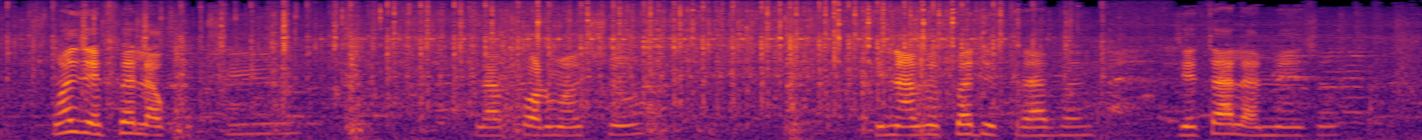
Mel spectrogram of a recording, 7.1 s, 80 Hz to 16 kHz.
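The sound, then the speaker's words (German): A 1960s sewing machine, worked by a seamstress sewing fabric, runs steadily with a rapid mechanical whirring and clatter, while people talk over it throughout. “Sie sitzt hinter einer Nähmaschine aus den 60ern.”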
